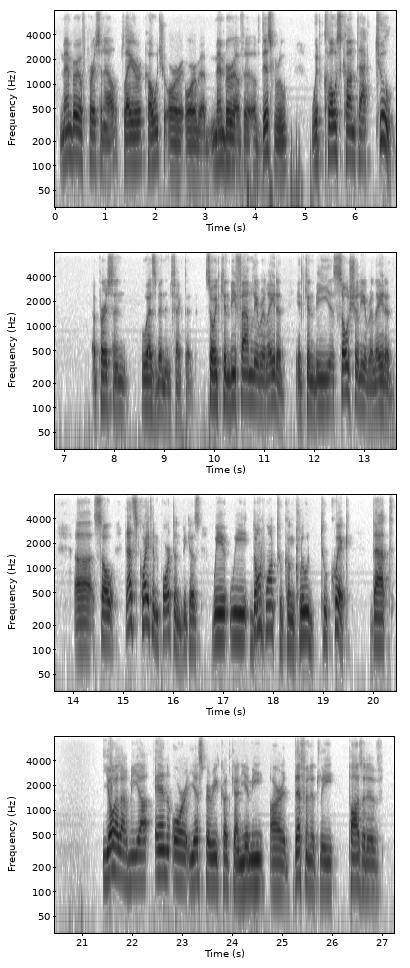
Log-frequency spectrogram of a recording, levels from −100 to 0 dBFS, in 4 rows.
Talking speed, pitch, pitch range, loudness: 125 wpm, 125 Hz, 110-140 Hz, -22 LUFS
